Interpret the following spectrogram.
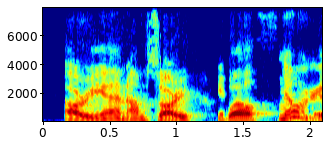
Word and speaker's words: Arienne: It's actually pronounced Arienne. Arienne, I'm sorry.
